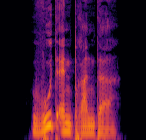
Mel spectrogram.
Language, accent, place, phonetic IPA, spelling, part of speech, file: German, Germany, Berlin, [ˈvuːtʔɛntˌbʁantɐ], wutentbrannter, adjective, De-wutentbrannter.ogg
- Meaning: inflection of wutentbrannt: 1. strong/mixed nominative masculine singular 2. strong genitive/dative feminine singular 3. strong genitive plural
